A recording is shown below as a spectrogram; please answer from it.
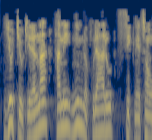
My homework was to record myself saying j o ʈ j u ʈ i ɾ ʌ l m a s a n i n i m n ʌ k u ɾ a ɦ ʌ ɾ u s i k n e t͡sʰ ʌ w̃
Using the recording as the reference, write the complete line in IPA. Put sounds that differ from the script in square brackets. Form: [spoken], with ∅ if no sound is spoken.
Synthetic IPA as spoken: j o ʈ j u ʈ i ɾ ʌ l m a [h] a [m] i n i m n ʌ k u ɾ a ɦ ʌ ɾ u s i k n e t͡sʰ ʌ w̃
